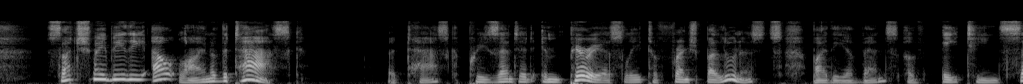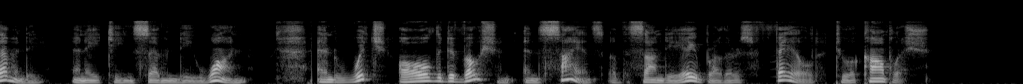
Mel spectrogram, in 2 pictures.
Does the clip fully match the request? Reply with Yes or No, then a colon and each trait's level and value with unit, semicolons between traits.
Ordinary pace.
No: slow, 105 wpm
